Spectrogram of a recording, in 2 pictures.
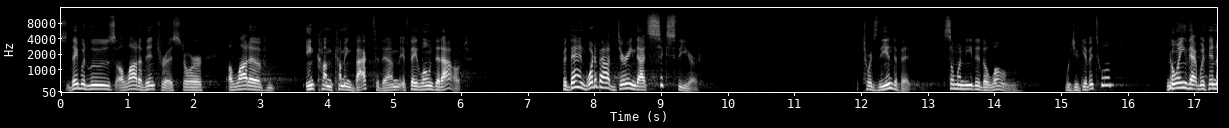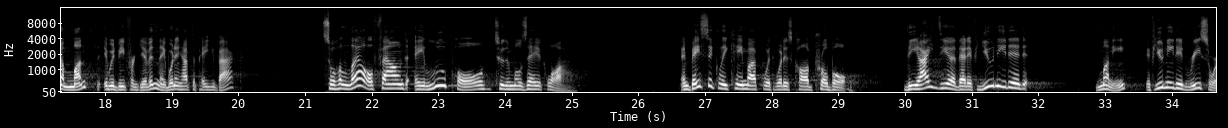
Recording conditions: large echoing room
